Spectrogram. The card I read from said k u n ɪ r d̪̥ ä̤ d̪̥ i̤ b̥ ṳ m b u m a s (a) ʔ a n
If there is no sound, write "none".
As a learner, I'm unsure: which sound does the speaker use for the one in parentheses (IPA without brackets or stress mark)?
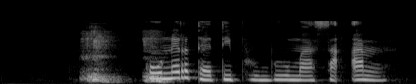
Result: a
